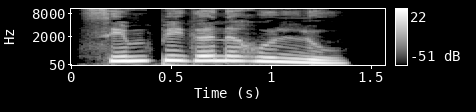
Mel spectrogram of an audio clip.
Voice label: "ಸಿಂಪಿಗನಹುಲ್ಲು", Kannada

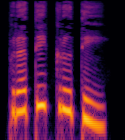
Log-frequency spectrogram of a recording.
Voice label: "ಪ್ರತಿಕೃತ", Kannada

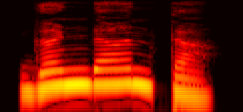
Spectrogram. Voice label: "ಖಂಡೇಂದು", Kannada

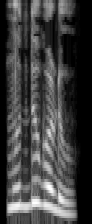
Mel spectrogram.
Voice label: "ಮುದ್ದುಕೊಡು", Kannada

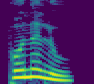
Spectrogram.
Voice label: "ಪೊನಲು", kannada

